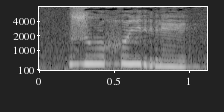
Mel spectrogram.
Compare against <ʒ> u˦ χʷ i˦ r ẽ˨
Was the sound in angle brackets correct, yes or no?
no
